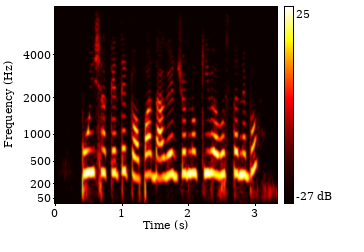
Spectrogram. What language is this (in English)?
Bangla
